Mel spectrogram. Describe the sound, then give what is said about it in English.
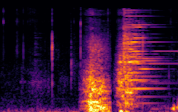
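A sword strike parried in a video game by a blunt training blade, heard as two quick metallic hits. The second rings out briefly with a bright, sustained clang. “As you can hear, your attacks are easy for me to parry as long as I'm not trying to do something else.”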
